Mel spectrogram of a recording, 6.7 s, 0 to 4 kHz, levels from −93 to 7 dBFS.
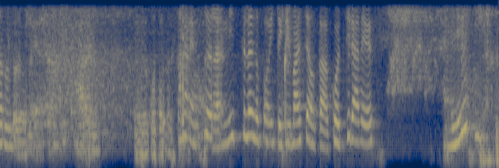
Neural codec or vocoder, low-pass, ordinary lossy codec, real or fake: codec, 24 kHz, 0.9 kbps, WavTokenizer, medium speech release version 2; 3.6 kHz; none; fake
